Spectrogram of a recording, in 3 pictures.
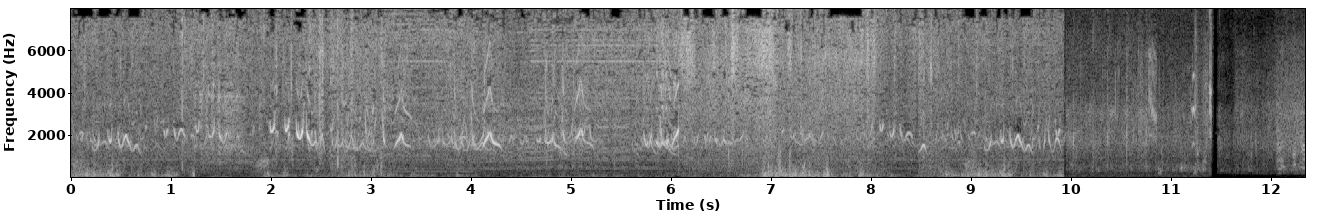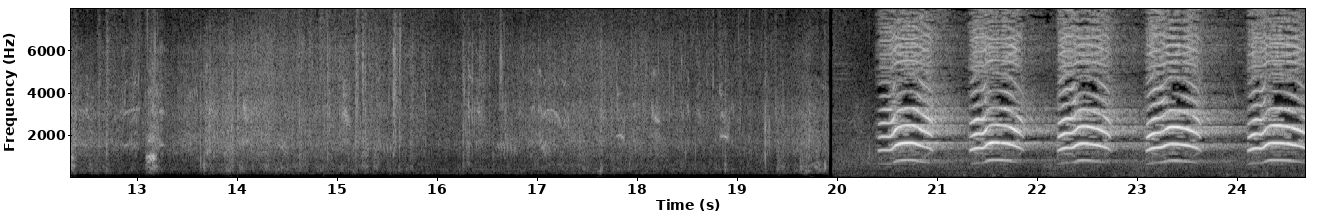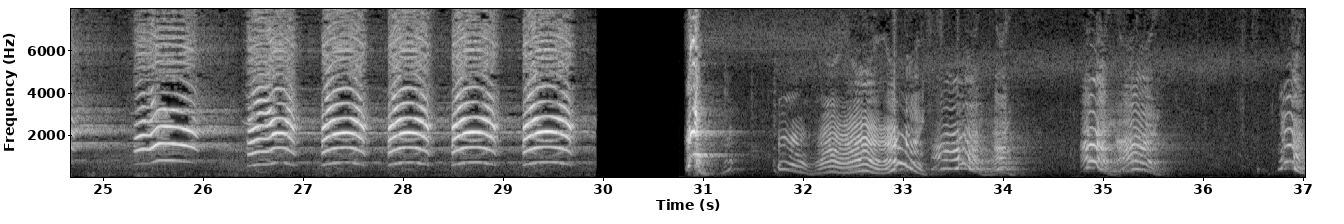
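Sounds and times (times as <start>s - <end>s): animal calling loudly: 20.4s - 29.9s.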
